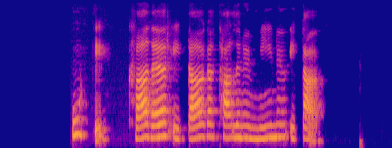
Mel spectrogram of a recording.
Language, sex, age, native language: Icelandic, female, 40-49, English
